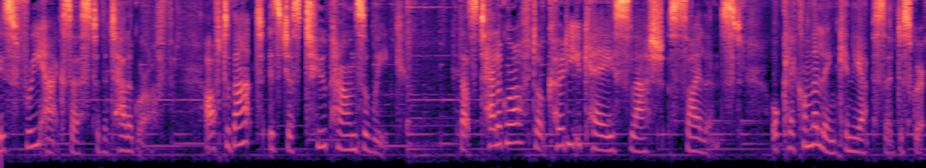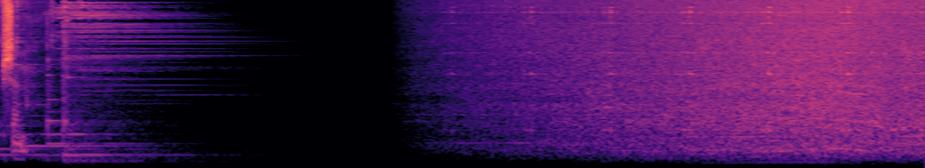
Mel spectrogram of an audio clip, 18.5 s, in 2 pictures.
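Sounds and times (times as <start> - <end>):
speech: 0.0 - 10.0
subway whoosh in Hong Kong: 13.8 - 18.5.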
